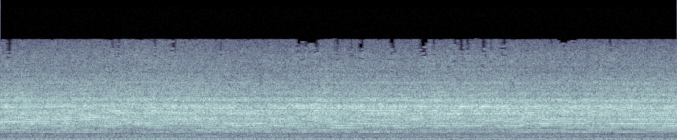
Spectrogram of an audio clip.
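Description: A sawmill engine drones steadily with a throbbing pulse.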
